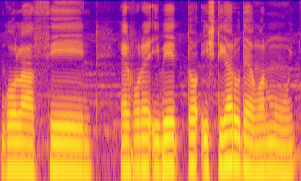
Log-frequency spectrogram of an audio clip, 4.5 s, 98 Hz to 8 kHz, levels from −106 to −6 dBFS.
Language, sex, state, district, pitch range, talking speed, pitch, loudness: Chakma, male, Tripura, West Tripura, 120-135 Hz, 135 wpm, 125 Hz, -14 LUFS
